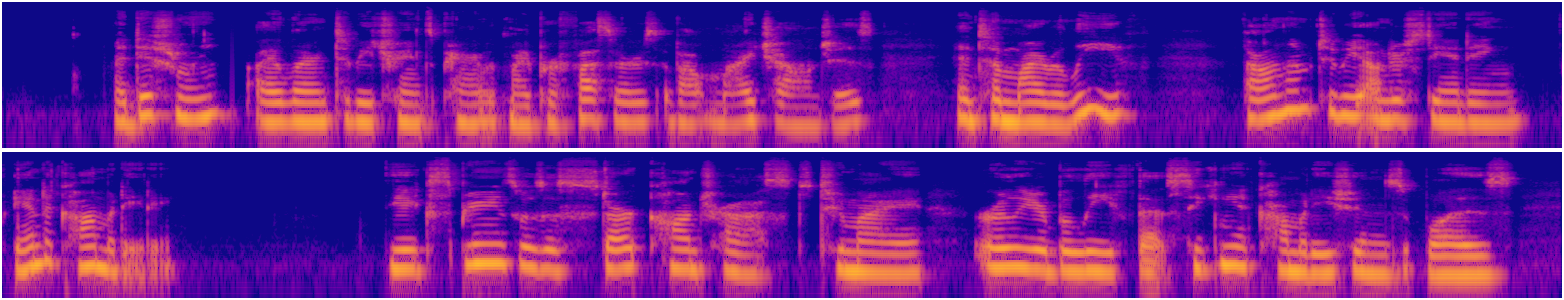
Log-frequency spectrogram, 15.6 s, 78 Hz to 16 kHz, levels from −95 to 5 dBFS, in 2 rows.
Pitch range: 190-225 Hz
